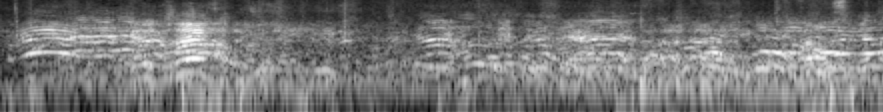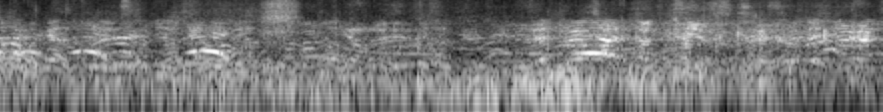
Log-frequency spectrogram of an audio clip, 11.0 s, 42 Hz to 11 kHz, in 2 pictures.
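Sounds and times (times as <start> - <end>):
men calling out and talking: 0.0 - 11.0.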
